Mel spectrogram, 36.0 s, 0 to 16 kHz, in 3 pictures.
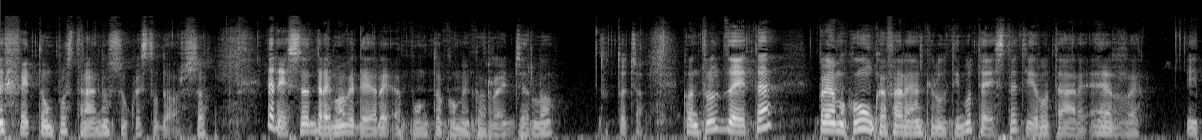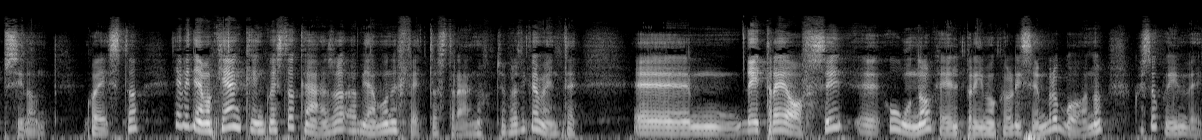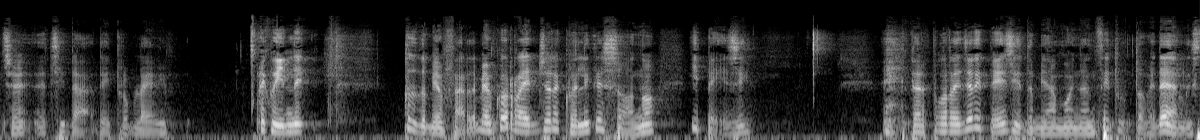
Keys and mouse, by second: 6.6 ctrl+z, 8.5-10.1 drag, 10.1 right click, 26.8-36.0 drag.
